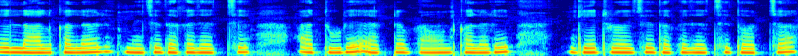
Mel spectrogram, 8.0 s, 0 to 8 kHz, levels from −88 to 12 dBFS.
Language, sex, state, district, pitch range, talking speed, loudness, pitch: Bengali, female, Jharkhand, Sahebganj, 210-225 Hz, 120 wpm, -15 LUFS, 220 Hz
